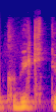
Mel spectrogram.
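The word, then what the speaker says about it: 頸城: これ、くびきってのは、久しいに比べる岐阜県の義、うん、まあ、分かれるという意味だと思うんですけど、くび、これでくびきって読むんですね。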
